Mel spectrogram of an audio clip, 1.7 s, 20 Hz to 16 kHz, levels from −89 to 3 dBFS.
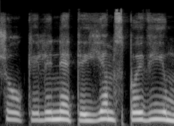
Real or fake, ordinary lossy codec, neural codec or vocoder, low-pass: real; Opus, 24 kbps; none; 10.8 kHz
